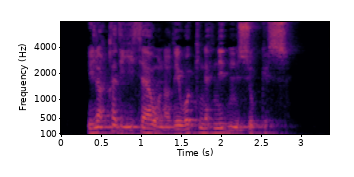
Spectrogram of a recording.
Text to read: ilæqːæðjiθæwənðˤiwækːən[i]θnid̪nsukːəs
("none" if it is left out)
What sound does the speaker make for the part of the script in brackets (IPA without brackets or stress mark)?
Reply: æ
